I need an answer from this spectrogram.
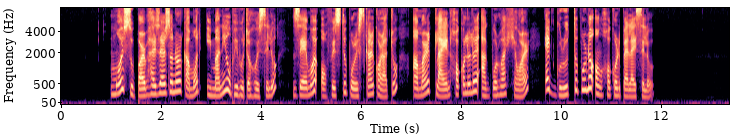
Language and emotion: Assamese, surprised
